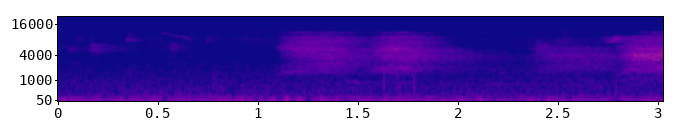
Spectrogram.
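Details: Rough, raspy calls of a Steller's jay: a long grating burst in the middle followed by a shorter one at the end, over a persistent low hum.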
